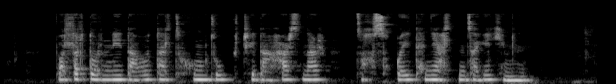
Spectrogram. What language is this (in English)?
Mongolian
